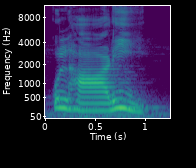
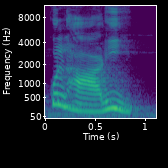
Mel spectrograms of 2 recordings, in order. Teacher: हा के संग ही ला का भी उच्चारण कीजिए, और ला की ध्वनि हल्के से आएगी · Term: आधा ला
